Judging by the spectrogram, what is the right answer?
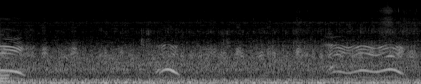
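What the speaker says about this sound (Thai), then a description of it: "เอาเป็ดมาลงนะครับ นี่เป็ดลงไป" Free-ranging ducks in an open rice field quack now and then, with steady low background rumble and people talking nearby.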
